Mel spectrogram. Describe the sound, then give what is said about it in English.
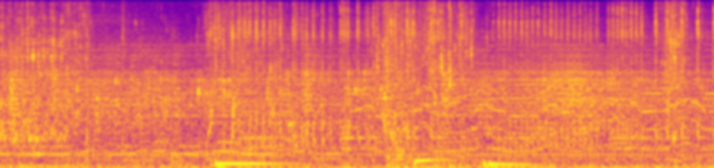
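Wet, squelching footsteps of people walking through soggy, waterlogged mud, a few uneven steps over a constant watery background hiss. “Some people walking on a very humid and full of water soil.”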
